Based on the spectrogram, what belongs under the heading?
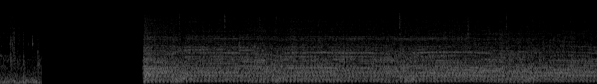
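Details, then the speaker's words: Husqvarna YTH18542 riding mower after deck rebuild with new pulleys and original belt: even steady engine drone with blades engaged, no squeal or belt chirp; mows normally, though mower still shakes. "okay it cranks it cuts it goes doesn't squeal so i'm gonna say the job is a success it works"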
